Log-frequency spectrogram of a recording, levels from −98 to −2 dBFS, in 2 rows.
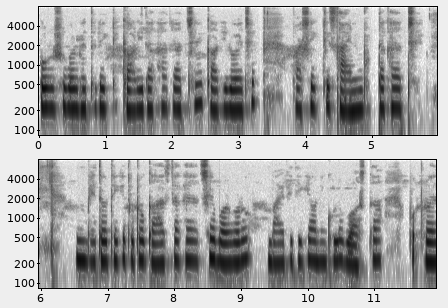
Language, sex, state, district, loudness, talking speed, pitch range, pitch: Bengali, female, West Bengal, Dakshin Dinajpur, -19 LUFS, 135 wpm, 210-225 Hz, 220 Hz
